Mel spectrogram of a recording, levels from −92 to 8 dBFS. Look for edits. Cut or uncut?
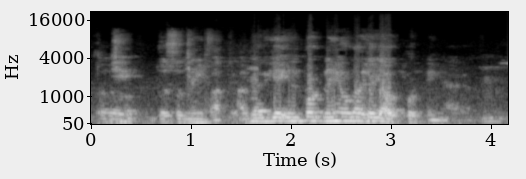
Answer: cut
